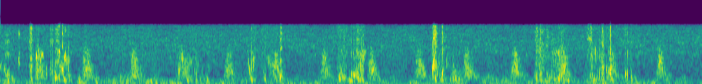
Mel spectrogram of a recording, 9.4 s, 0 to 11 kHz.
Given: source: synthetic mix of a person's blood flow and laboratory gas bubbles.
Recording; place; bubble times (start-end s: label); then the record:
Doppler ultrasound of blood flow; subclavian vein
0.00-0.14 s: bubbles
0.23-0.28 s: bubbles
0.38-0.97 s: bubbles
2.35-2.81 s: bubbles
3.25-3.43 s: bubbles
3.48-3.82 s: bubbles
4.49-4.90 s: bubbles
5.73-6.13 s: bubbles
7.10-7.62 s: bubbles
7.80-8.22 s: bubbles
8.29-8.46 s: bubbles
From the record:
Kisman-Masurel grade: 232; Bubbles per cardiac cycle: several, 3 to 8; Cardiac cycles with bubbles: 50 to 99%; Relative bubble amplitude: moderate (0.250 to 0.450); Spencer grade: 3 (all of the cardiac periods contain showers or single bubble signals, but not dominating or overriding the cardiac motion signals); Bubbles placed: anywhere in the cardiac cycle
